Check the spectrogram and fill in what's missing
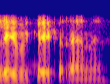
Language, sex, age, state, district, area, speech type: Tamil, male, 18-30, Tamil Nadu, Nilgiris, urban, conversation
